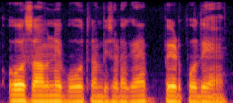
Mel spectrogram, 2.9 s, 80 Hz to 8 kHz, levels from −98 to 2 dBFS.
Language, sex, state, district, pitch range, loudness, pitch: Hindi, male, Uttar Pradesh, Shamli, 110-115 Hz, -16 LUFS, 110 Hz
